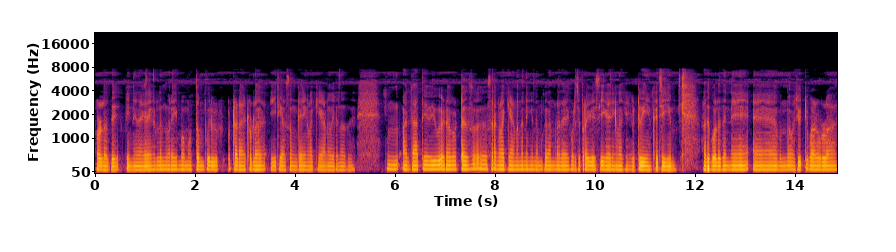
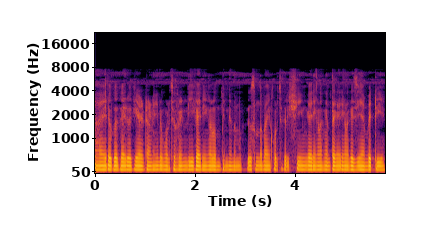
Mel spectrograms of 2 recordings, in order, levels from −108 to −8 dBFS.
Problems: low volume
